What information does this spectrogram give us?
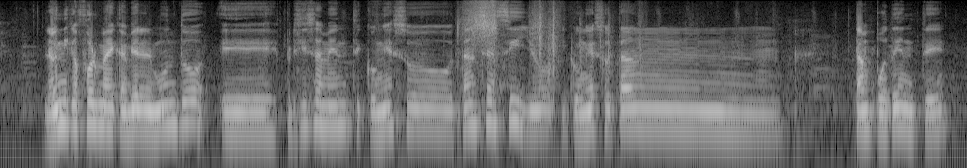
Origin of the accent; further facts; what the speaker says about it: Guayaquil, Guayas, Ecuador; Se trata de ir a Quito, por ejemplo, siendo yo guayaquileño.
